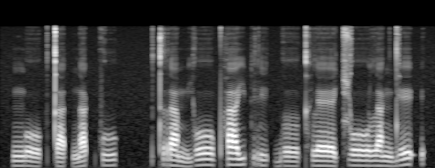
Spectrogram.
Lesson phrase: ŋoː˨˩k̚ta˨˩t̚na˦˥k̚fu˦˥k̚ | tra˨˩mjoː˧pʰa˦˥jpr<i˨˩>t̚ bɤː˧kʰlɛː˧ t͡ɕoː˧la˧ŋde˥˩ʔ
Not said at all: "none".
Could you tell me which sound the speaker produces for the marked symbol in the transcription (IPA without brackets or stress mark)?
i˨˩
